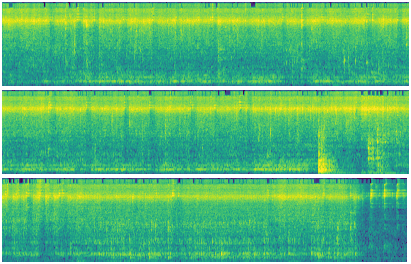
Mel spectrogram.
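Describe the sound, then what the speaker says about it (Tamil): Tap water runs steadily into a bowl while soya chunks are washed in a home kitchen, a continuous hiss with a brief clatter and splash of handling midway. "தண்ணி திறந்து விட்டு நல்லா வாஷ் பண்ணிக்கலாம்."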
